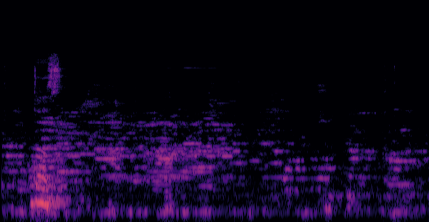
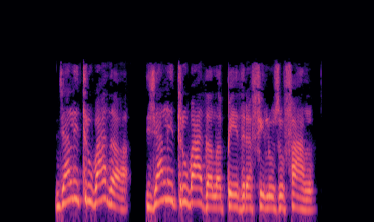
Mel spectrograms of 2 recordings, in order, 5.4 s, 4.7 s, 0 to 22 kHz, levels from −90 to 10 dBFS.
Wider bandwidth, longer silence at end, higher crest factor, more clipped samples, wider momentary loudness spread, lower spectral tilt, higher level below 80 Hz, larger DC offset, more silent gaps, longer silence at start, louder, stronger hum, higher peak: about the same, 9 kHz vs 8.2 kHz; second, 0 s vs 0.75 s; first, 22 dB vs 16 dB; neither; first, 21 LU vs 5 LU; about the same, -5 dB/octave vs -5 dB/octave; second, -84 dBFS vs -56 dBFS; neither; second, none vs 1.65-1.81 s; second, 0.05 s vs 0.7 s; second, -46 LUFS vs -18 LUFS; neither; second, -24 dBFS vs -2 dBFS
